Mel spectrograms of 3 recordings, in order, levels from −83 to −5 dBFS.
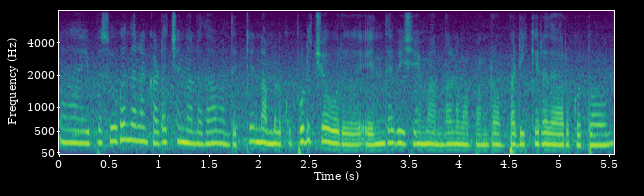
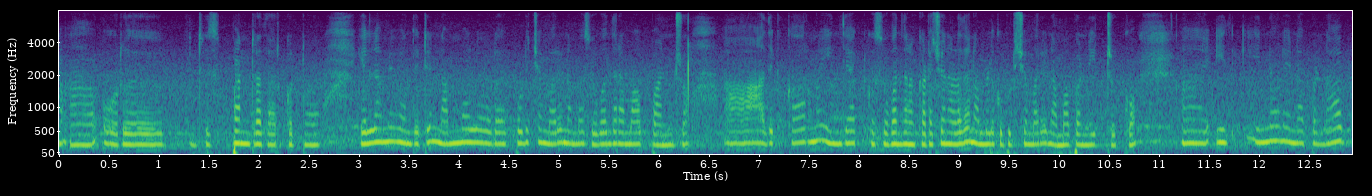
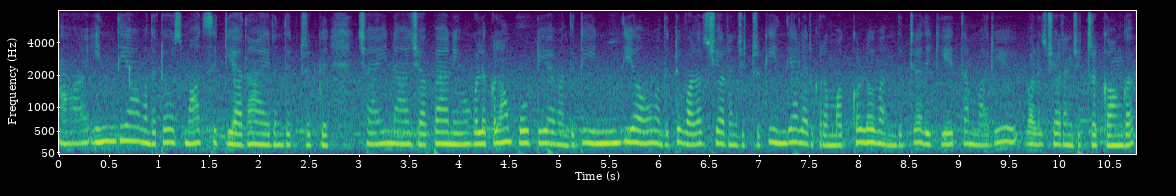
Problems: none marked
